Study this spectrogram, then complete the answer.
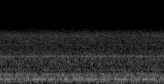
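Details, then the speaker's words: Gatekeeper-built GK800 LD staged 2x8 amplifier with HG 04-4 2879 transistors, 8-pill section switched on so remaining 3 cooling fans start: steady even fan hum, no rubbing or rattling; normal. "Now I'm going to turn the 8-pill section on. And as you see, the remaining 3 will come on."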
